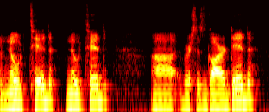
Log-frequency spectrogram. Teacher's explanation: the past tense ed allomorphs being id after alveolar stops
